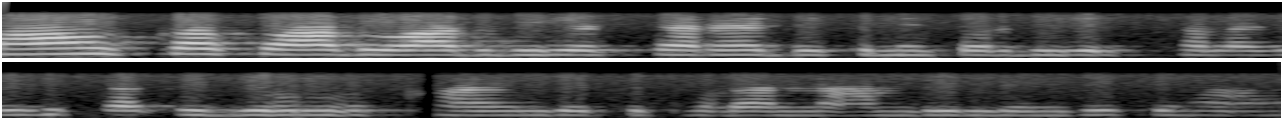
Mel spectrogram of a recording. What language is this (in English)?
Hindi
